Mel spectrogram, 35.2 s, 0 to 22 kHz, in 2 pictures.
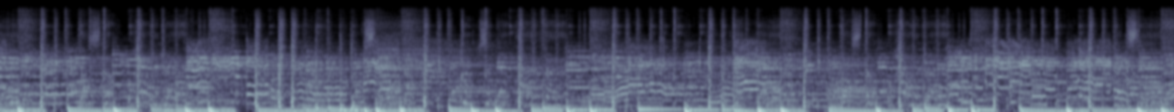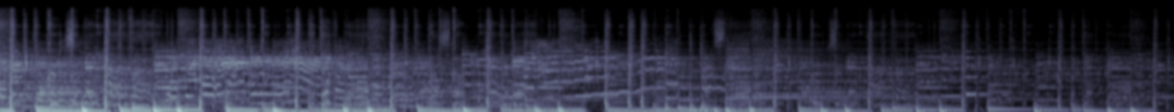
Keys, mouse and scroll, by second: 0.3-0.7 scroll up 3, 0.9 shift+middle click, 1.6-2.0 scroll down 1, 2.3-3.3 drag, 2.5 right click, 4.5 s, 10.2 g, 14.2 click, 14.7 scroll down 1, 15.0 shift+middle click, 15.5 Tab, 16.3 Tab, 17.2 alt+click, 18.0 ctrl+b, 25.4 ctrl+z, 26.5 click, 27.6 g, 30.0 alt+click, 30.9 ctrl+b, 33.9 Tab, 35.1 drag.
